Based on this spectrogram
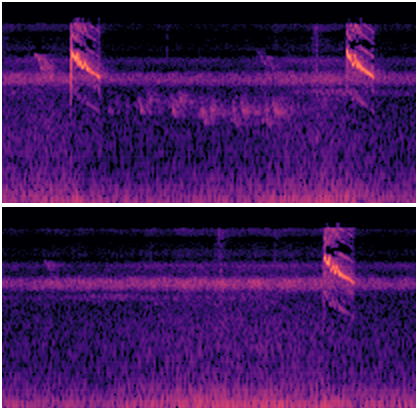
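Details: Oriental white-eye female calling the male: three high, downward-sliding whistles spaced unevenly, with soft twittering notes between them and a steady high hum in the background.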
